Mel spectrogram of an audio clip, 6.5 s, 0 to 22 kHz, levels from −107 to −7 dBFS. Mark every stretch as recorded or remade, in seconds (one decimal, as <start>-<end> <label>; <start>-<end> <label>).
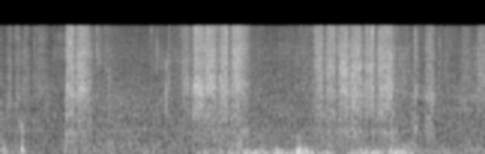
0.0-0.7 remade; 0.7-6.5 recorded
